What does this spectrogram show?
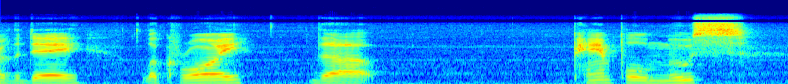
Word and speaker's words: pamplemousse: um unofficial sponsor of the day lacroix the pamplemoose how do you pronounce that the flavor is pamplemousse everyone give it up for pamplemoose painful uh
